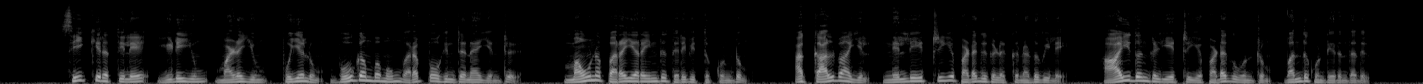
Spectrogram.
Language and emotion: Tamil, neutral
